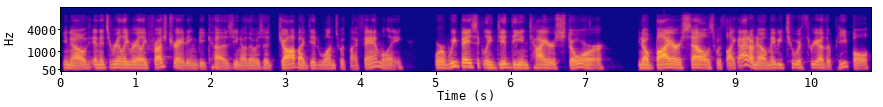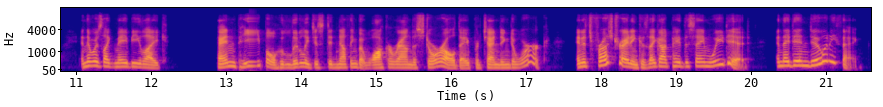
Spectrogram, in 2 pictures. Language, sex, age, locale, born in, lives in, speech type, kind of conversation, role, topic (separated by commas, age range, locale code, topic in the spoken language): English, male, 20-24, en-US, United States, United States, conversation, unstructured, none, What is the biggest frustration you have had in a job?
